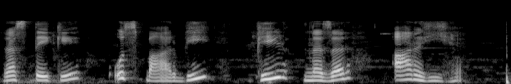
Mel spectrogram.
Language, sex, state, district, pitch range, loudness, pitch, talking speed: Hindi, female, Madhya Pradesh, Dhar, 185-275 Hz, -17 LUFS, 205 Hz, 115 wpm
